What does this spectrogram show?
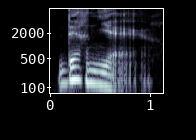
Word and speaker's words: dernière: Okay, and you will get dernière. Alright, so keep in mind that you should put this accent grave and then you pronounce it like eh, okay, and then you add this at the end.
